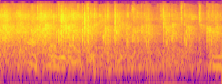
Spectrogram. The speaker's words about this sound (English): So one more time, give him a big round of applause and a bless you. We love you.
